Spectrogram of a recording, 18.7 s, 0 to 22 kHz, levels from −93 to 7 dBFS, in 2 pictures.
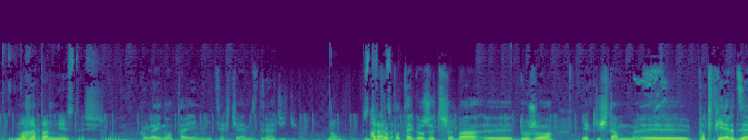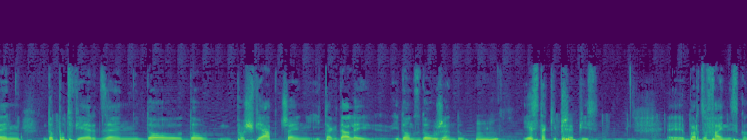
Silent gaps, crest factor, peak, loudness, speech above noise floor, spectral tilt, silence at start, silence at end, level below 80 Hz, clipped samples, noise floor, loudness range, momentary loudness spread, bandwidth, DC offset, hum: none; 18 dB; 0 dBFS; -19 LUFS; 19 dB; -6.5 dB/octave; 0 s; 0 s; -34 dBFS; under 0.1%; -37 dBFS; 6 LU; 14 LU; 14.5 kHz; under 0.1%; none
